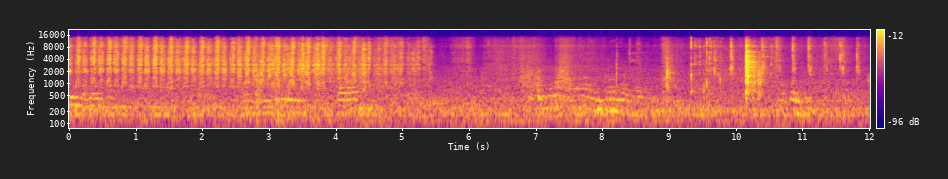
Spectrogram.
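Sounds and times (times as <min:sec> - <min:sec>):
hand tool rasping on pipe: 0:00.0 - 0:05.5.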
